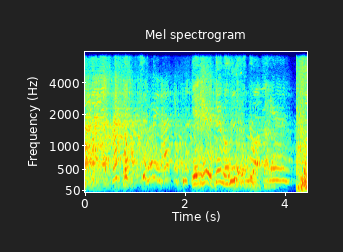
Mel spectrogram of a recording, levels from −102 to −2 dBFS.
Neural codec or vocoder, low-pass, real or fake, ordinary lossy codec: codec, 24 kHz, 0.9 kbps, WavTokenizer, medium music audio release; 7.2 kHz; fake; Opus, 64 kbps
